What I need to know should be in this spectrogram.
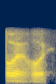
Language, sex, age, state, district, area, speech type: Marathi, male, 60+, Maharashtra, Kolhapur, urban, conversation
